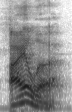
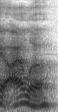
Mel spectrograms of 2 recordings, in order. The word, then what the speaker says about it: Islay: 10 years 100 Proof we say Isa maybe you say isay maybe you say Isla how how you how are you supposed to is how how are you supposed to pronounce that it's Isa come to find out and uh you know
